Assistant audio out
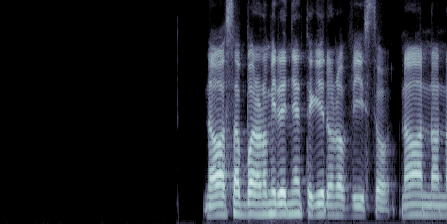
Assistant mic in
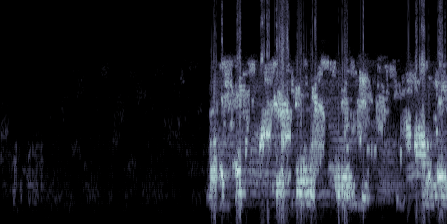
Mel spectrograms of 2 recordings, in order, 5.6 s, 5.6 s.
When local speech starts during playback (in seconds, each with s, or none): none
